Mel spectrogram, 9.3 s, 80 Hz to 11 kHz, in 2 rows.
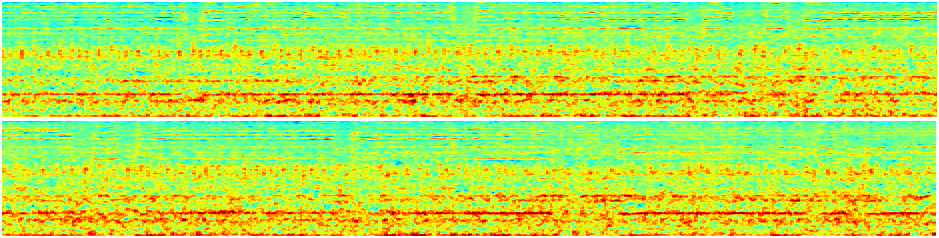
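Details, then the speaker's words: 2006 Jeep Liberty, engine running after the transmission was removed three times and the torque converter and transmission replaced: steady mid-pitched buzz and whine that grows louder. "you hear that noise you hear that buzz very serious"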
